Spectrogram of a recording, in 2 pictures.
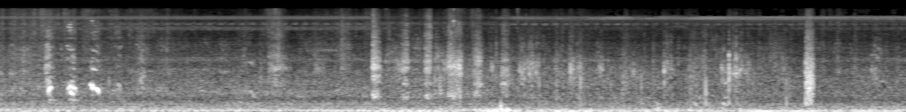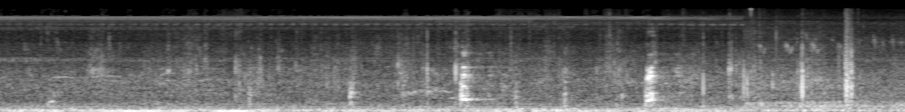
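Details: Miky, a female husky dog, out on a walk in a village, panting in soft, breathy, rhythmic puffs at low volume, with scattered clicks and rustles from the walk and a hint of a voice in the background.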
